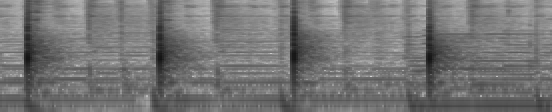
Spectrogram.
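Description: Knife chops through a potato on a cutting board with four sharp, evenly spaced knocks, each hit clacking loudly against the board and ringing briefly, close and with no talk.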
